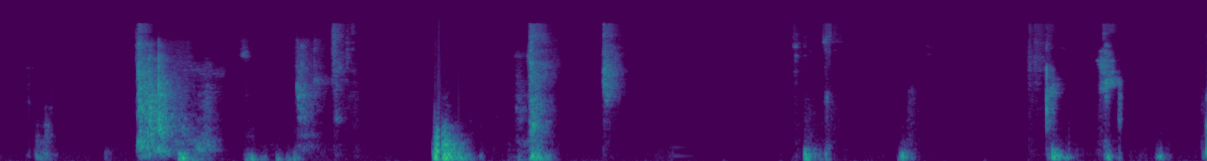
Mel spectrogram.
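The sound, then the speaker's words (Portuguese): A door is handled and closed to keep out noise, with a scattering of sharp knocks, clicks and thumps spread irregularly over several seconds amid otherwise quiet room tone. “Deixa eu só fechar a porta aqui para evitar ruído, só um pouquinho.”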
